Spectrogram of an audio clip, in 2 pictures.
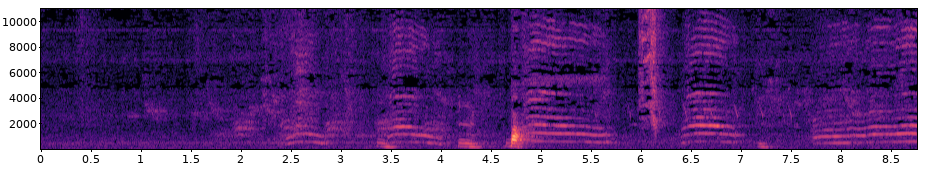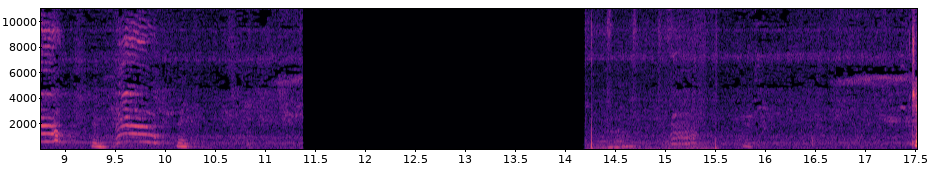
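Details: Cats and a kitten calling indoors in a run of about a dozen quick, overlapping meows and short squeals over several seconds. A sudden silent gap follows, then faint room sounds with a brief low voice.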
